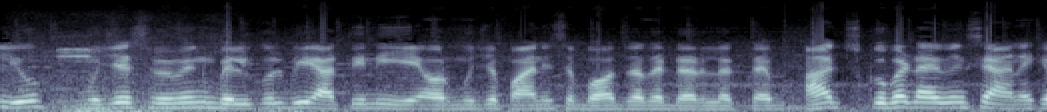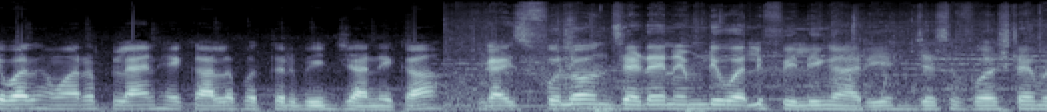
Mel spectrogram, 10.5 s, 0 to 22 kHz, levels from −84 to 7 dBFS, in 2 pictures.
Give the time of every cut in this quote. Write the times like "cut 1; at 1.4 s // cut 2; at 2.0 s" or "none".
cut 1; at 3.8 s // cut 2; at 7.5 s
